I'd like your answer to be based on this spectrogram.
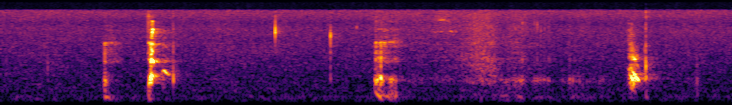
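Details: Three sharp, brief hiccup sounds about a second apart, with fainter ones between, in a quiet room; an infant's first hiccups.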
